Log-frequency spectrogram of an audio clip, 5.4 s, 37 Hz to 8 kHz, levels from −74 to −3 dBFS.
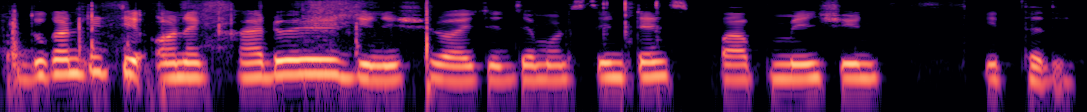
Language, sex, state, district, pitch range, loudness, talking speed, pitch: Bengali, female, Tripura, Dhalai, 175-205 Hz, -20 LUFS, 120 wpm, 185 Hz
